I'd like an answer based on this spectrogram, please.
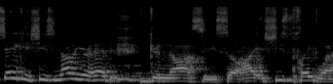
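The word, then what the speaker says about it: Genasi: she's nodding her head ganassi so i she's played one i haven't chocolate it does it's it's godiva confirmed dnd beyond it has a pronunciation button i'll take it it's janasi um so you see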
